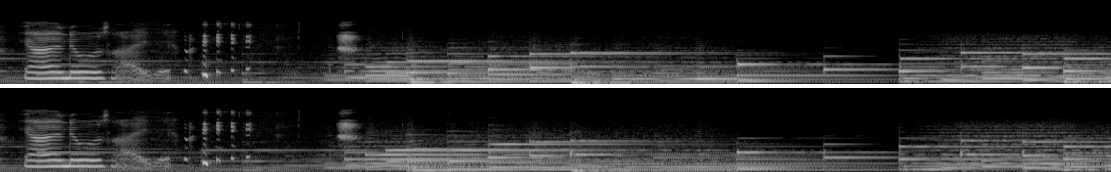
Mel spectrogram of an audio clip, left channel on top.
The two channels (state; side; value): normal; both; correlation 0.55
